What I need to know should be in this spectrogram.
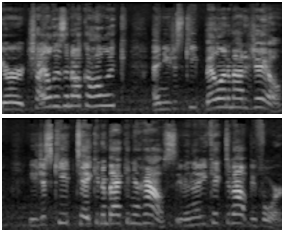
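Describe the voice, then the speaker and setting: This woman's voice is raised and projected, with a high pitch. Her intonation is lively. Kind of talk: commentary talk to camera.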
